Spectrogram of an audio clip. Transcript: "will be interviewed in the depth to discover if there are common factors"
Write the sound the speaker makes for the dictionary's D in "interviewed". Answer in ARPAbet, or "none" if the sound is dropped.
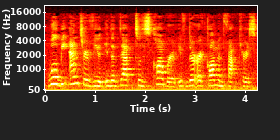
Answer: D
